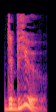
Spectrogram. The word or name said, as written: debut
